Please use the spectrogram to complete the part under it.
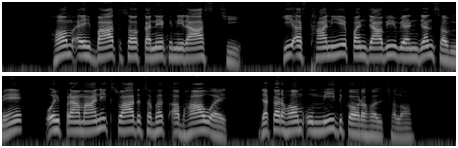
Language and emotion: Maithili, sad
